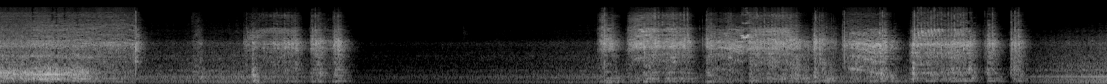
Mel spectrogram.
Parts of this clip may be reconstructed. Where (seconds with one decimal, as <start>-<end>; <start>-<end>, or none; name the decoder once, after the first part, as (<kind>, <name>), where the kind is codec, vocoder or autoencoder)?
6.1-7.9 (vocoder, Vocos); 9.4-10.5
